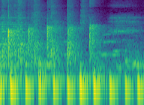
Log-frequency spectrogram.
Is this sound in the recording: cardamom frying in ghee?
no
